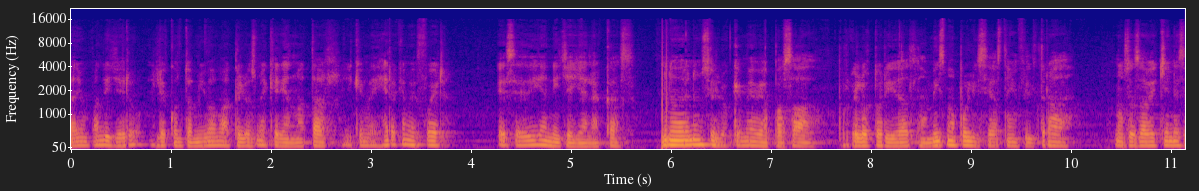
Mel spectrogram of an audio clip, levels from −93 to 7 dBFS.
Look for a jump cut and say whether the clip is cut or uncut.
cut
